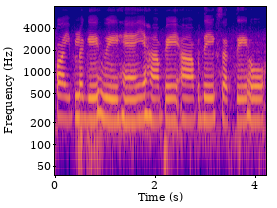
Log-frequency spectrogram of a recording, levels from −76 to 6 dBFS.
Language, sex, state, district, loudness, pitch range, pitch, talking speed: Hindi, female, Haryana, Jhajjar, -15 LUFS, 215-225 Hz, 220 Hz, 140 wpm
